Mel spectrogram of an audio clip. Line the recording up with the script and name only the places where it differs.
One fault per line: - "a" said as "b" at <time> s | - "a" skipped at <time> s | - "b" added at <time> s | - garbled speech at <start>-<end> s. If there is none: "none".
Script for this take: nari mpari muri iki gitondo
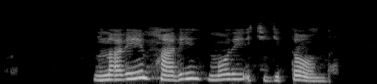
none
